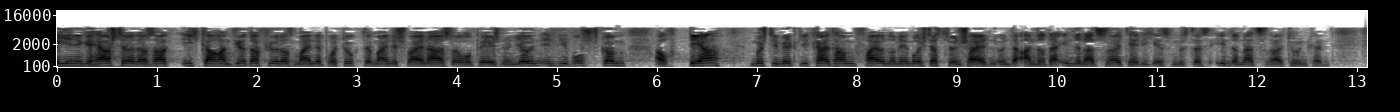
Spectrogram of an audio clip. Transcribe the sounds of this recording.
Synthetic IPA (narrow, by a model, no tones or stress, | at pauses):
eɐjeːnɪɡəɦeːɐʃtɛlɐdeːɐzaːk̚tʔɪçɡ̥aʁantiːɐədafyːɐɾasmaɪnəpʁ̥odʊk̚təmaɪnəʃv̥aɪnəaʊsdeɐʔɔʏʁopʰɛːɪʃn̩ʊnjoːnɪndiːvʊɐskʰɔmənʔaʊxd̥eːɐmʊsd̥iːmøːklɪçkʰaɪthaːbm̩fʁ̥aɪʊntɐneːməʁɪʃd̥ast͡suɛntʃaɪdn̩ʔʊntd̥eːɐʔa̰ndəʁədeːɐʔɪntɐnat͡sjonaːltʰɛːtɪçɪstmʊsd̥asʔɪntɐnat͡sjonaːltʰuːnkʰœ̰nən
